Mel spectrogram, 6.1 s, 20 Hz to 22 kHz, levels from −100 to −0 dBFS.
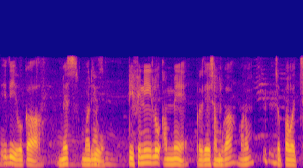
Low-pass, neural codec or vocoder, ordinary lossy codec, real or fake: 5.4 kHz; none; none; real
